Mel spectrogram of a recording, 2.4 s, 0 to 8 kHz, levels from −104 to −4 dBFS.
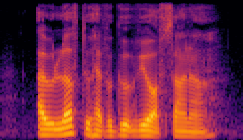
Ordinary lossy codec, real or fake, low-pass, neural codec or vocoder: none; fake; 7.2 kHz; vocoder, 44.1 kHz, 128 mel bands every 256 samples, BigVGAN v2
